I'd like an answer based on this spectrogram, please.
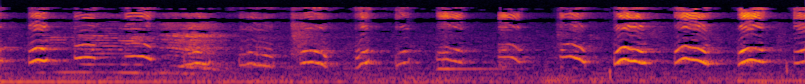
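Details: Female Toy Poodle with an abundant coat. Quick, repeated high whines curve up and down, about three or four a second, with a brief low tone early on and a low background hum.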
